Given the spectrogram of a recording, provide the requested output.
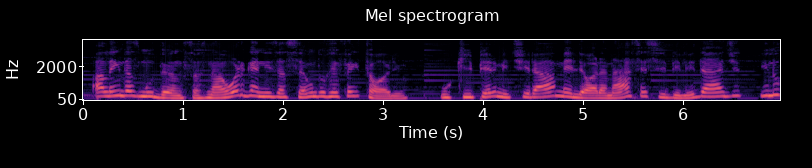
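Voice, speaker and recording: A man with a Brazilian Portuguese accent reads a campus news report in a steady, measured way. His voice sits a little high and sounds mellow. Soft music runs under it. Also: husky. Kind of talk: scripted news narration.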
